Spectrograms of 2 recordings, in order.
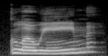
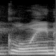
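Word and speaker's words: Glóin: But it's, I think, technically supposed to be pronounced Gloween because there's an accent on the I, and there's been a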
